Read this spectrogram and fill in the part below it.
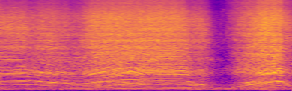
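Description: Tyres squeal as a car does a smoky burnout.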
